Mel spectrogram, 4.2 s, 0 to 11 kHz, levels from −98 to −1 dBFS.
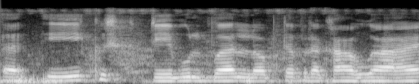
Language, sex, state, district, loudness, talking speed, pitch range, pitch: Hindi, male, Jharkhand, Palamu, -14 LUFS, 115 wpm, 135-150 Hz, 140 Hz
